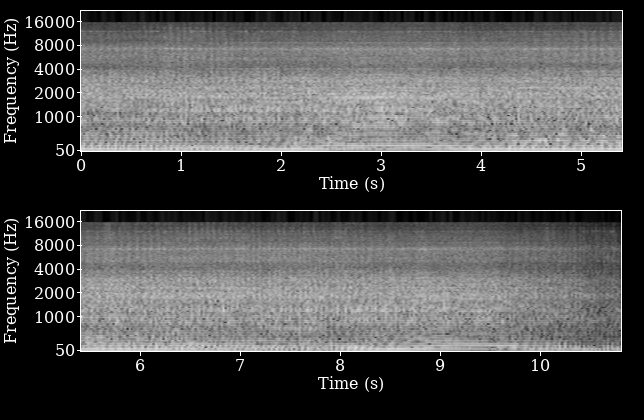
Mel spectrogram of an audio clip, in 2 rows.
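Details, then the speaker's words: Bajaj BS6 petrol auto-rickshaw, single cylinder, after repairing a broken fuel injector nozzle wire that caused no-start and cutting out on throttle: now starts, revs up and down smoothly with an even beat, no misfire; normal running. "तो आवाज़ सुनिए, पहले start नहीं हो रहा है, अभी तो स्टार्ट हो गया है।"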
